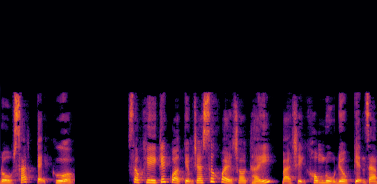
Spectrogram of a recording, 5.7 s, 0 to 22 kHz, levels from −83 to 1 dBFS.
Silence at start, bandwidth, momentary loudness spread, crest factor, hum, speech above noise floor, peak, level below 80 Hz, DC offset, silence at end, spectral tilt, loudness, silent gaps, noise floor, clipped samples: 0 s; 11.5 kHz; 5 LU; 16 dB; none; over 72 dB; -4 dBFS; -74 dBFS; under 0.1%; 0 s; -3 dB/octave; -19 LUFS; 1.14-1.91 s; under -90 dBFS; under 0.1%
